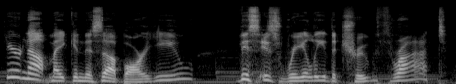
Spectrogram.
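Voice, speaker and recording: A man's voice: sits high, very animated, a little slow, a bit bright, pitched above the performer's own voice, full character voice. A man voicing a brash, evasive young former student in a scripted audio drama, with a flippant, defensive manner. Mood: relieved, flippant. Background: background music.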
